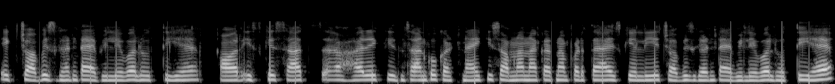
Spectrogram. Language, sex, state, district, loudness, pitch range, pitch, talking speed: Hindi, female, Bihar, Jahanabad, -19 LUFS, 195-210 Hz, 200 Hz, 185 wpm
